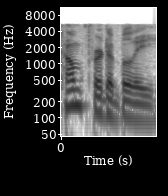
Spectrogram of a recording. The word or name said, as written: comfortably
